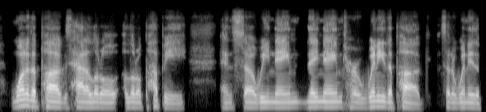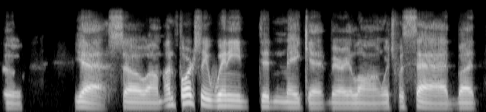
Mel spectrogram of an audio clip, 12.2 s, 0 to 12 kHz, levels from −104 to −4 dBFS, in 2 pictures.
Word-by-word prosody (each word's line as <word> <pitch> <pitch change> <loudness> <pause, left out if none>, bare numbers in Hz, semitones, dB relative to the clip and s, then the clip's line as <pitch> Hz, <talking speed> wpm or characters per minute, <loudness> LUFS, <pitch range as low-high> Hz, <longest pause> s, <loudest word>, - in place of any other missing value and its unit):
one 135 +5 +4
of 145 - +1
the 130 - +5
pugs 115 -4 +4
had 110 -1 +3
a - - +2
little 105 -1 -2
a - - -5
little 110 -2 -2
puppy, 95 -2 -7 0.4
and 100 -1 -10
so 105 +1 -1
we 110 +2 -2
named 110 0 -1
they 115 0 +1
named 115 0 0
her 110 -2 -4
Winnie 120 +4 +1
the - - -1
Pug - - +1 0.2
instead - - -7
of 100 - -7
Winnie 105 -1 -2
the 95 - -6
Pooh. 95 -2 -5 0.7
Yeah, 325 -1 +4
so, 105 -1 +1
um, 100 +1 -2
unfortunately, 185 +3 +4
Winnie 130 -2 +2 0.2
didn't 115 -2 -3
make 105 -2 -3
it 100 -1 -2
very 100 -1 -1
long, 95 -1 -3
which 100 0 -8
was - - -5
sad, 95 -2 +2
but, 100 -1 +2
110 Hz, 190 wpm, -26 LUFS, 100-115 Hz, 0.7 s, the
